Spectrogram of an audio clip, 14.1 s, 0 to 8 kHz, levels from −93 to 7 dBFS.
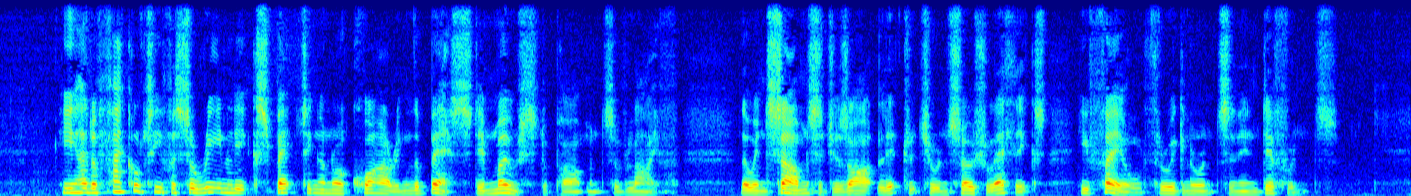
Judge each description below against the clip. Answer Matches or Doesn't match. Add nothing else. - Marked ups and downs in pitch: Matches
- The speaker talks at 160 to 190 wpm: Doesn't match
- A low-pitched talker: Matches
